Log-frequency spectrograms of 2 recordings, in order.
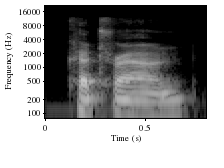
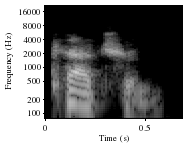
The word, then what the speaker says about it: Catron: to convince people like Catrone to be involved in a constitution that then criminalized some of the actions that he was probably involved in. Just so you know, Darren, we pronounce it Katrin.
